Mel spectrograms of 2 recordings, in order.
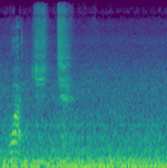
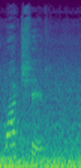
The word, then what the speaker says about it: watched: Watched, not watched. Watched. Now, with the T sound, you'll notice that we do not add an extra syllable.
